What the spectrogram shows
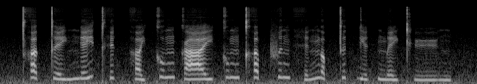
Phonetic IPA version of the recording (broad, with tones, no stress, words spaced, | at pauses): t̪ʰɐ˧t̚t̪e˨˩j ŋe˨˥jt̪ʰɪ˨˥k̚hɐ˨˩j kʊ˥ŋkaː˨˧j kʊ˥ŋkʰɐ˥p̚fɪ˥ŋ hɪ˨˥ŋɐ˨˥p̚t̪ɪ˥k̚jɪ˨˥k̚ me˨jkʰyː˨ŋ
